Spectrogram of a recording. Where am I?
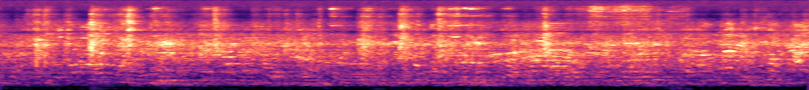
in a restaurant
